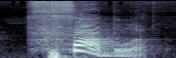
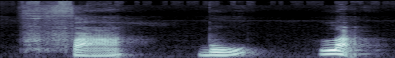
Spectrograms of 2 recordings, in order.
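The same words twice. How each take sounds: First: Said in the usual way. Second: "Fábula" very slowly, in three separate syllables. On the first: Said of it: "escrever a palavra de forma separada". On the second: Shown as a demonstration. Teacher preparing pupils to write it separated, "Fábula" syllable by syllable. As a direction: break "Fábula" up with a pause after each syllable. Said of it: "a palavra de forma separada".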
